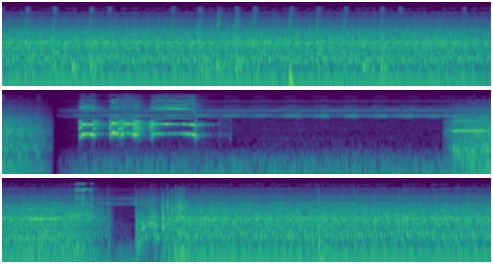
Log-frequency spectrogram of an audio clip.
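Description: A model tractor's small motor running steadily. It breaks off about eight seconds in, when a rooster crows loudly. The motor sound comes back for the last few seconds.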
